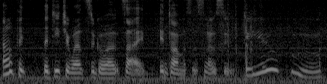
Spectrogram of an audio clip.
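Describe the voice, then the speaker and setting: A woman reading a picture book aloud to children in an animated storytelling style, pausing to put questions to the listeners. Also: sits low, creaky, noisy background. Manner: interactive, prompts listeners with questions. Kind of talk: animated read-aloud with asides to young listeners.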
